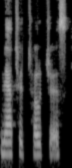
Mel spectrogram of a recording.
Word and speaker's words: Natchitoches: It's like Natchitoches.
